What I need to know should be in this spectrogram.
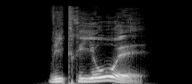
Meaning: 1. vitriol (sulfuric acid) 2. blue vitriol
- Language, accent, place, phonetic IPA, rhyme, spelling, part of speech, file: German, Germany, Berlin, [vitʁiˈoːl], -oːl, Vitriol, noun, De-Vitriol.ogg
